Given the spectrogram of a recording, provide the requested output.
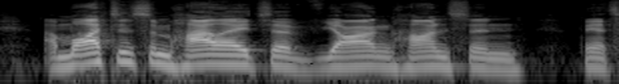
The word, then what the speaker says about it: Yang Hansen: I'm watching some highlights of Yang Hansen, that's how you say it, playing in summer league last season or preseason last season.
